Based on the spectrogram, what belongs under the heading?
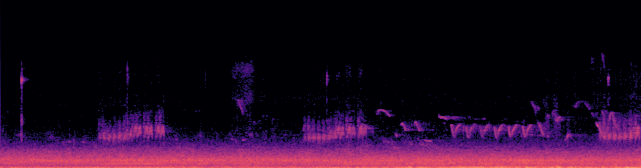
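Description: Small songbirds chirping in short high calls, several times, one a rapid warbling run a little past the middle, over a steady low rumble.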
